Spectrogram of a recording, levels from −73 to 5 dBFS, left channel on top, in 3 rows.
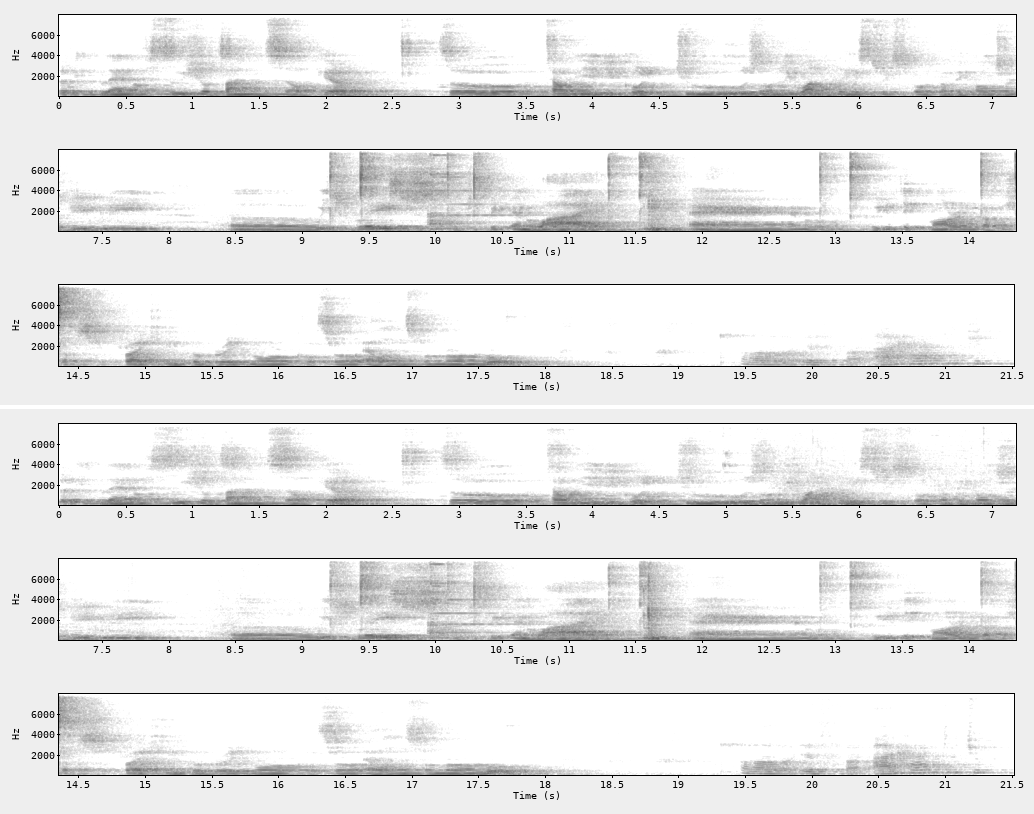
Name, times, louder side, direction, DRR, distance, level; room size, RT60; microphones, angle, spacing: voice 1, 0.0-2.2 2.8-8.1 8.4-11.3 11.9-17.7 18.8-18.9, left 1 dB, 60° left, -1 dB, 1.1 m, -35 dB
sound 1, 3.3-3.5 3.9-12.2, right 2 dB, 90° right, 1.0 m, -46 dB
sound 2, 9.2-9.6 10.1-10.4 11.3-11.7 12.9-13.3 14.1-14.5, left 6 dB, 25° left, 0.9 m, -33 dB
sound 3, 9.9-11.5 11.9-12.0 12.2-12.8 13.4-13.6 14.3-14.5 14.9-15.4, equal, 5° left, 1.5 m, -46 dB
voice 2, 19.5-21.3, right 2 dB, 50° right, -2 dB, 0.9 m, -44 dB
12.5 x 5.6 x 5.2 m, 1.3 s
head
